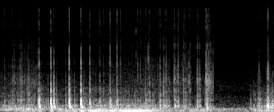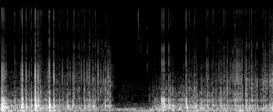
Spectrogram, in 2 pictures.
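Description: Very long acrylic nails from both hands scratch a soft, porous black foam windscreen covering a white USB condenser microphone. The result is a dense, rapid, irregular scratching and crackling with a heavy low rumble that eases into two brief quieter stretches before picking up again.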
